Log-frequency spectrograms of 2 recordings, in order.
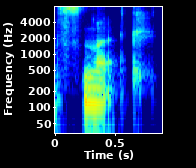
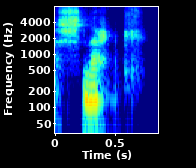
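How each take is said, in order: First: The word begins with a plain 's' sound. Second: The word begins with an 'sh' sound. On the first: The speaker calls it wrong. "So much better than snack" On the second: The speaker calls it right. "making an S H sound when there's an S"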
